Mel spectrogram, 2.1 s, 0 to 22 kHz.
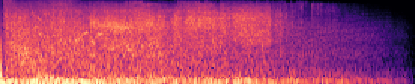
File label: giant soldier rocket shoot crit; Garry's Mod; tf2; mvm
